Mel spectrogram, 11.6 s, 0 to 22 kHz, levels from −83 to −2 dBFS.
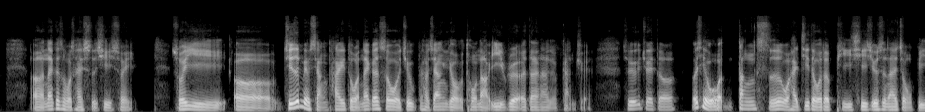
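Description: No technical faults can be heard anywhere in the recording; the signal holds steady and continuous throughout.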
